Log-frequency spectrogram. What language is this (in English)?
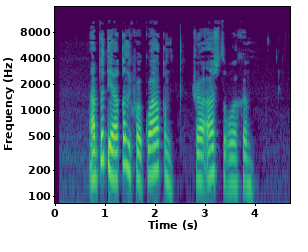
Kabardian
